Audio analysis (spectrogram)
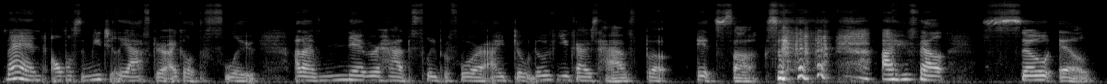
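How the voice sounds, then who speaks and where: A woman in her late twenties hosting her own podcast, rambling and self-mocking in casual chat, her voice croaky and bunged up from illness. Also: medium pitch, unhurried. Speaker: podcast host. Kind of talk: casual chatty monologue.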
